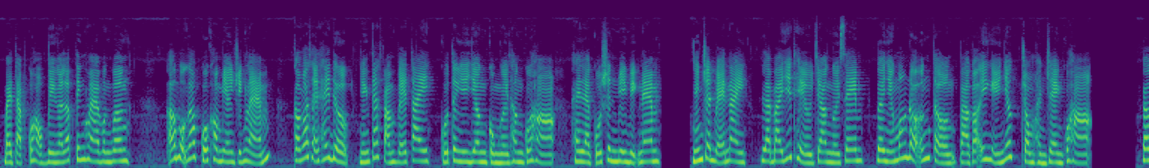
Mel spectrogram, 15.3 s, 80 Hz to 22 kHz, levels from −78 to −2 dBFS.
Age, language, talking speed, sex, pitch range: 10-29, Vietnamese, 285 wpm, female, 215-265 Hz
